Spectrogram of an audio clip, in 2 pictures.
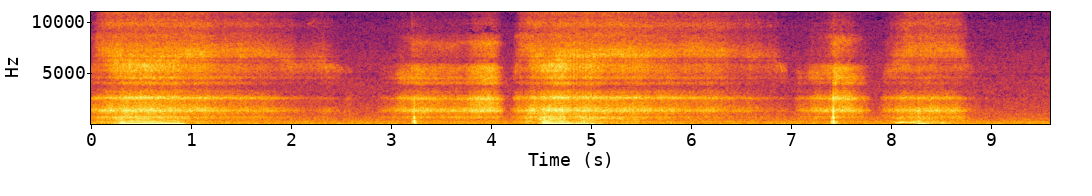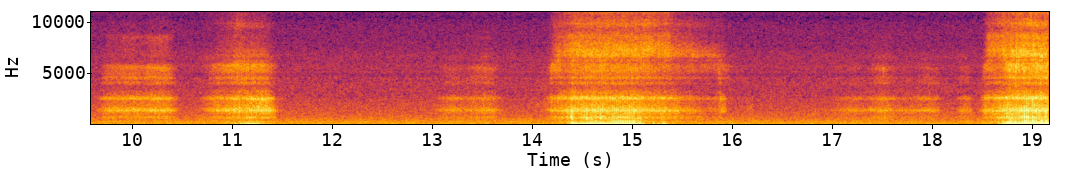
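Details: Real-time recording of an adult woman sleeping after being very tired: slow, irregular breaths with soft snoring and snorting noises, about 14 breaths a minute, over a steady background hiss; light snoring.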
